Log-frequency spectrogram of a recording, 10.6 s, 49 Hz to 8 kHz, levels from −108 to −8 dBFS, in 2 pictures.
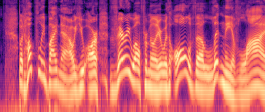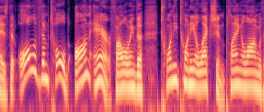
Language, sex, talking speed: English, male, 170 wpm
